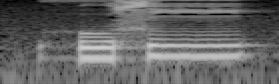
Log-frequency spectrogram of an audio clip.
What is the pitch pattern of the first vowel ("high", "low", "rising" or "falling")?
low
